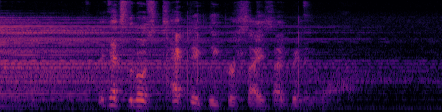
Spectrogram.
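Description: A drummer taps softly on a drum with sticks.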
